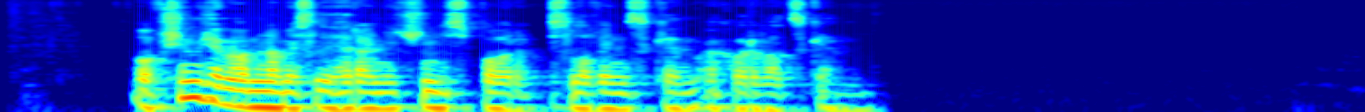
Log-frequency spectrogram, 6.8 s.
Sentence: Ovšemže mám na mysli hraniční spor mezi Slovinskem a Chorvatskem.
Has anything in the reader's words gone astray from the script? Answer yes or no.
yes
